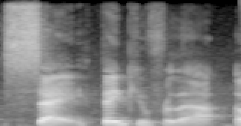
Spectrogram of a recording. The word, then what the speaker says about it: Saie: Joy says that brand is pronounced Saie.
